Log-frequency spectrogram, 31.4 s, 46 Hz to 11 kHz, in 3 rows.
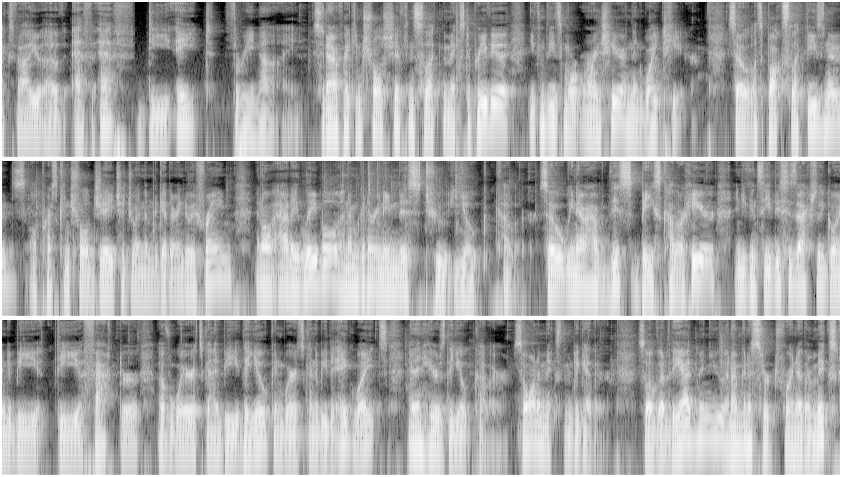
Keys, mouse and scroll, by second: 3.5 scroll down 2, 3.8-4.4 ctrl+shift+middle drag, 4.4 ctrl+shift+click, 4.5 ctrl+shift+middle click, 5.8-6.5 scroll up 1, 6.5-7.7 scroll up 1, 6.7-7.8 shift+middle drag, 7.8-9.8 scroll down 4, 8.1-8.5 middle drag, 8.4-8.7 drag, 8.7 middle click, 8.8-9.3 drag, 8.9 middle drag, 9.3-10.7 middle drag, 9.8-10.7 scroll up 1, 10.5 ctrl+j, 11.1 middle click, 11.2 ctrl+click, 11.6 ctrl+click, 12.4-14.3 drag, 13.1 F2, 14.4-17.6 typing, 16.9 middle click, 17.5-18.3 ctrl+shift+middle drag, 17.5-18.3 scroll down 1, 18.3 ctrl+shift+click, 18.9-21.1 shift+scroll down 1, 19.1-21.1 shift+middle drag, 22.2-23.4 shift+scroll up 2, 22.4-23.4 shift+middle drag, 23.4-24.9 shift+scroll up 1, 23.6-24.9 shift+middle drag, 25.2 click, 25.6 scroll up 2, 26.3 ctrl+shift+drag, 27.7 middle click, 28.1 shift+middle click, 28.2-29.2 scroll up 1, 28.4-29.8 typing, 28.6 shift+click, 30.8 click.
